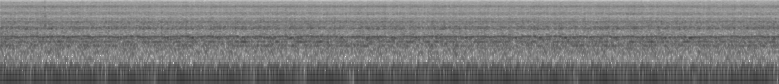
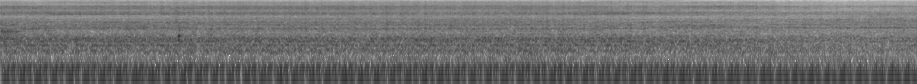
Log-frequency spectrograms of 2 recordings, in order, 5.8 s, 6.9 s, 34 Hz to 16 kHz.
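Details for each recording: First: 1963 Ford Galaxie V8 with new distributor, idle just adjusted: steady even running that won't drop back to idle; throttle linkage not fully returning because the return spring is too weak. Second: 1963 Ford Galaxie V8 with a new distributor, new intake and a repaired used Holley carb, timing set to about 10 degrees and idle lowered: low, settled, even idle. Idles smoothly and the lifter tick has gone.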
